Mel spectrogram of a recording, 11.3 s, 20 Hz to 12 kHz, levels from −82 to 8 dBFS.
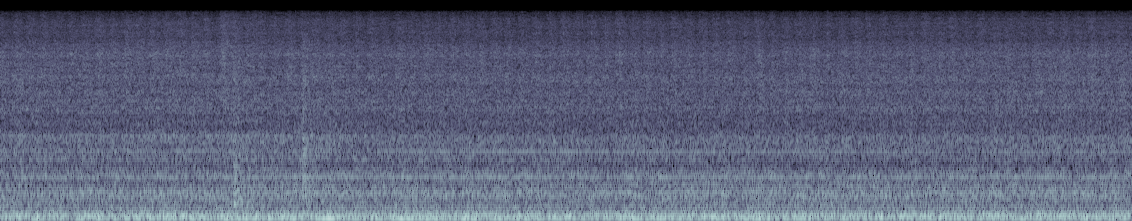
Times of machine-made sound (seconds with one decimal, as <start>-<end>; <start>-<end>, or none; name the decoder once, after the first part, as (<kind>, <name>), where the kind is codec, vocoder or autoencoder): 0.0-1.9 (vocoder, BigVGAN v2)

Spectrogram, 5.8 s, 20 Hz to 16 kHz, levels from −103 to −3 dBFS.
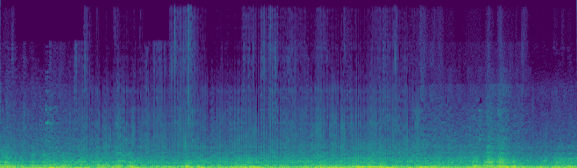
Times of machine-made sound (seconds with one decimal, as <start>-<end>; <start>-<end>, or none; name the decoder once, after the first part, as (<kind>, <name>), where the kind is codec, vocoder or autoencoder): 0.7-4.2 (vocoder, BigVGAN v2)

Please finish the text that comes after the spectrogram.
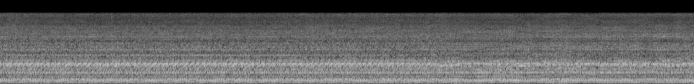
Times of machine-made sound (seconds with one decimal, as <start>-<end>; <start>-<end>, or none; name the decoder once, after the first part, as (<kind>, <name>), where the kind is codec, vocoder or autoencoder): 4.4-6.9 (codec, SNAC)

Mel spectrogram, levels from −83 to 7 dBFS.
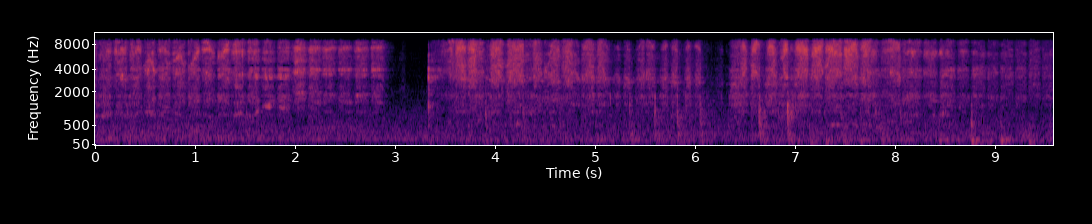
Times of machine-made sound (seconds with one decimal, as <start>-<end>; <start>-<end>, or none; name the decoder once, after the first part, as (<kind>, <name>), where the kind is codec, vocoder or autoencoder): none

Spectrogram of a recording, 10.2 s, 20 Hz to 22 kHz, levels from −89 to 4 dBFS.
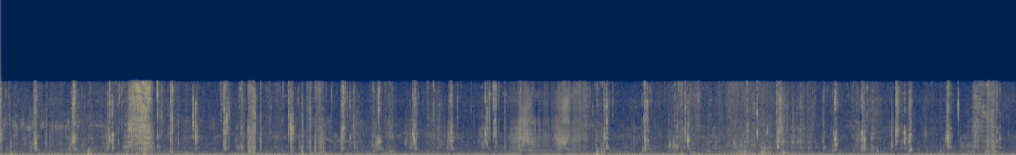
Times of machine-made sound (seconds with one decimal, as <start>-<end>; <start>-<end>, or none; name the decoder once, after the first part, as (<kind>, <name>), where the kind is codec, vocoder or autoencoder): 5.1-5.8 (vocoder, BigVGAN v2)

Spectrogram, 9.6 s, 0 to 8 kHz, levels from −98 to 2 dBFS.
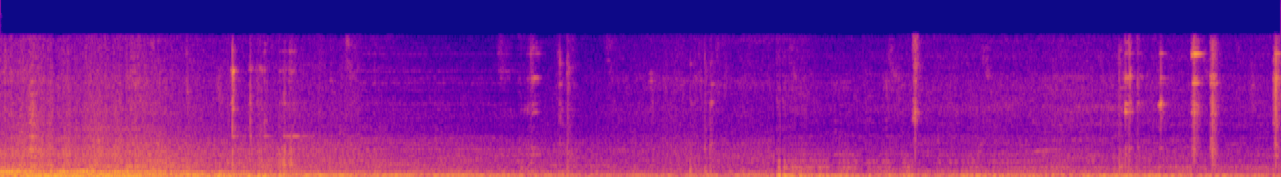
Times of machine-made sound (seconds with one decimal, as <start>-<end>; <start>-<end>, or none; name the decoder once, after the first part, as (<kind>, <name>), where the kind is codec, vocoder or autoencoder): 2.7-4.0 (codec, SNAC)

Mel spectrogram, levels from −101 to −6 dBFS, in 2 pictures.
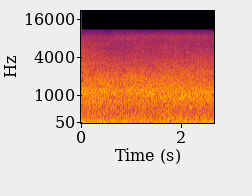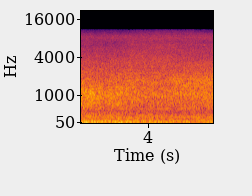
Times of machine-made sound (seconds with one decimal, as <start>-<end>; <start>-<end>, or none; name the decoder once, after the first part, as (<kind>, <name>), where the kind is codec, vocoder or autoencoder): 2.2-3.1 (autoencoder, DAC-VAE); 3.6-4.4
